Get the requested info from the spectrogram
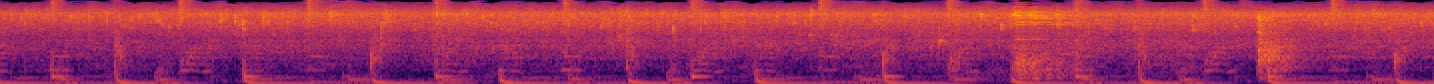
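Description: Sliced onion, ginger and garlic sizzling in hot sunflower oil in a wok-type pan: a steady hiss full of rapid small crackles and pops.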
